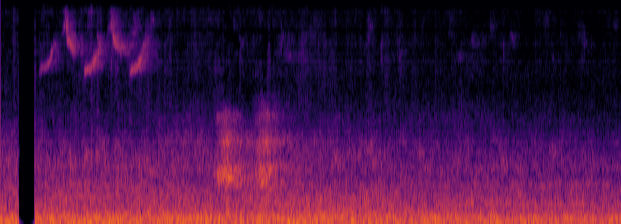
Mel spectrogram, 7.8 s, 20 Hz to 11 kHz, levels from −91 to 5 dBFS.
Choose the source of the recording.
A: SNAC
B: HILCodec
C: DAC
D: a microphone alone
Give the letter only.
B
